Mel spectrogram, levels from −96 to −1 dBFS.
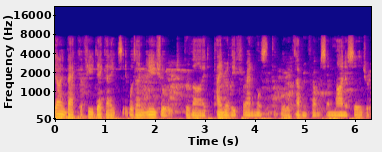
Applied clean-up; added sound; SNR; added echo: classical method log-MMSE.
